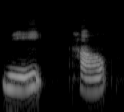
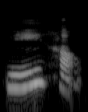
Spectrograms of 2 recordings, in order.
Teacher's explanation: If you have 2 characters that are both using the third tone in pinyin, the first character will be switched to the second tone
